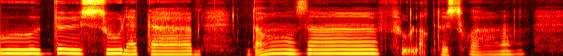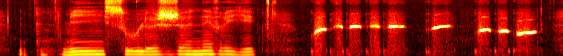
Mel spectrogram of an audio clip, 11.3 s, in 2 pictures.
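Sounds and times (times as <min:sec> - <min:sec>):
speech: 0:00.0 - 0:10.0
person whistling a bird-like song: 0:08.8 - 0:11.1.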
